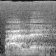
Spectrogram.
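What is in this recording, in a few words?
"pale", Nigerian Pidgin, male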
